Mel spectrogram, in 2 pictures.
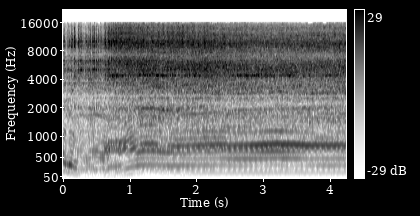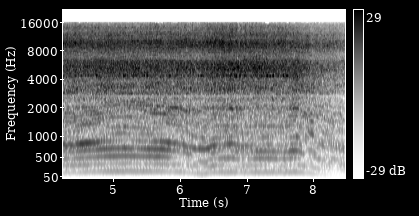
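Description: Petrol two-stroke chainsaw revved up under load and held at high speed, cutting at the front wheel-arch corner of the car. The pitch climbs sharply about a second in, dips briefly near the end, then drops off.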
